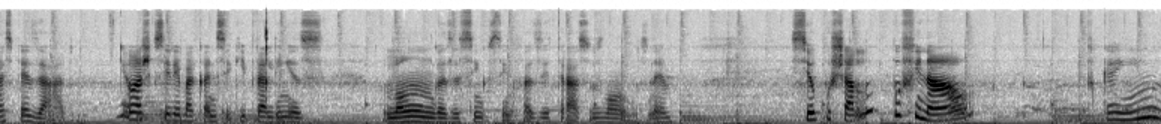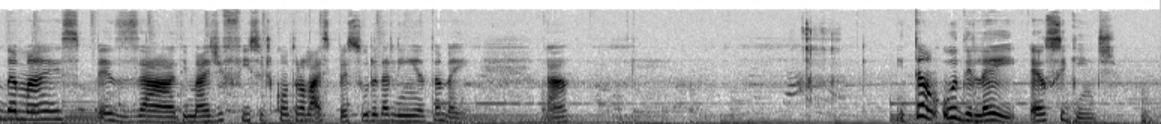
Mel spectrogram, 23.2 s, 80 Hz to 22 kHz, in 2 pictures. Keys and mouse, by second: 0.5-3.0 drag, 3.8-6.4 drag, 6.4 middle click, 7.8-8.7 drag, 9.6-14.2 drag, 18.7 click.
